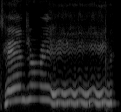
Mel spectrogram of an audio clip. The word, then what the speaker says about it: Tanjareen: And it's pronounced Tangerine.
